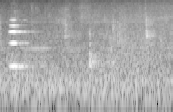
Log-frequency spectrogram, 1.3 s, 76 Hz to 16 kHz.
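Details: Single short electronic beep from a dental X-ray unit marking exposure, faint room noise, during dental cleaning of a 9-year-old female golden retriever, radiographing a questionable area on the lower incisors.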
